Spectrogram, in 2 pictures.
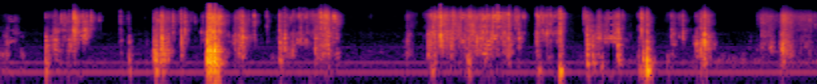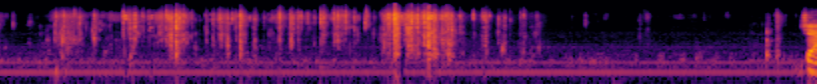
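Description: Foil hockey-card packs being pulled from a cardboard hobby box and torn open: irregular crinkling, tearing and rustling in bursts that die away about two seconds before the end. A low steady electrical hum runs underneath.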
